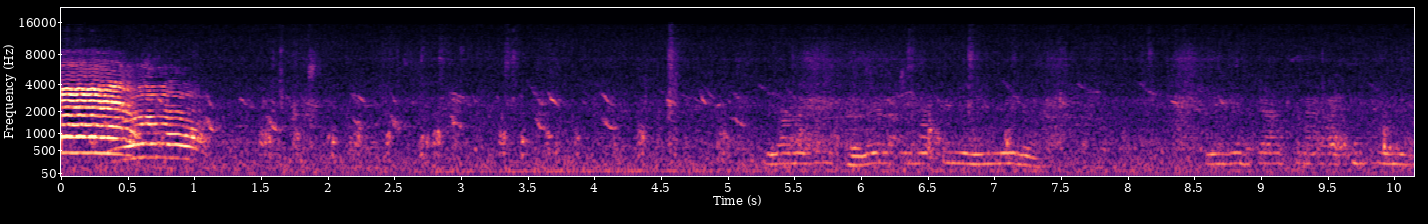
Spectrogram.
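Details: Young goat kid drinking milk from a bottle, giving a quick run of high, bright, wavering bleats in the first second, then quieter stepped voiced sounds mixed with soft clicks and background noise.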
